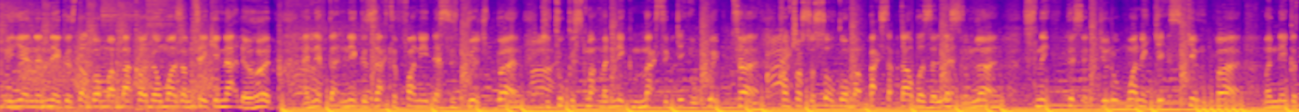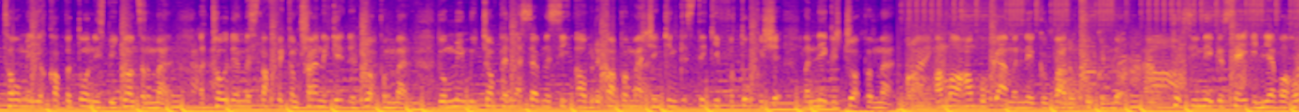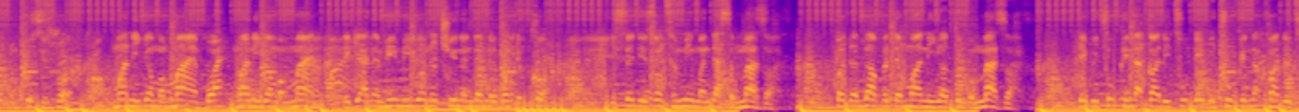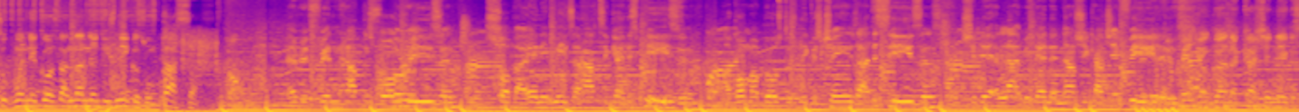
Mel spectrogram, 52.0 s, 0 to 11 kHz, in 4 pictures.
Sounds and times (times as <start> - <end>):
Music: 0.0 - 51.9.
